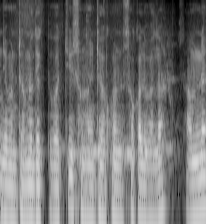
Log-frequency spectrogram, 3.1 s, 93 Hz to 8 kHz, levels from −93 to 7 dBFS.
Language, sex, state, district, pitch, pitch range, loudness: Bengali, male, West Bengal, Paschim Medinipur, 100 Hz, 100-110 Hz, -18 LUFS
